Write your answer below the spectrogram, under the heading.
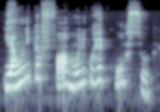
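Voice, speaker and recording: A woman's voice: high-pitched, lively intonation, fairly quick, vocal fry, dark tone, husky. Reflective Brazilian woman podcast host. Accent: Brazilian Portuguese. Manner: reflective, with frequent "né" tags and sudden emphatic rises. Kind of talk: casual interview talk.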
